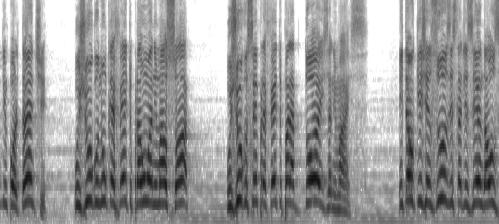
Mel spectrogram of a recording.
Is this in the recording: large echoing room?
yes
